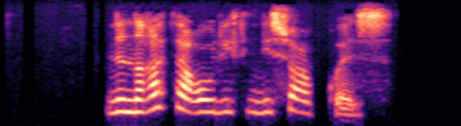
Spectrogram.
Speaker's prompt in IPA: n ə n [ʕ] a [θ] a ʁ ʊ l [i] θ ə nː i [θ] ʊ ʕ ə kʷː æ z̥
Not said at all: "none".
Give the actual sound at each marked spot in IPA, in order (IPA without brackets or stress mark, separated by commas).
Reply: ʁ, θ, i, s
